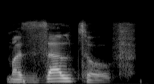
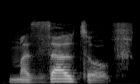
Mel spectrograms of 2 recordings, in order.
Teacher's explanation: So make sure that that's an ah vowel, two ah vowels, ah.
